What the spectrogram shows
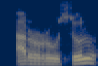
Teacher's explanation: alif lam syamsiah karena tidak dibaca langsung masuk ke huruf berikutnya yaitu ro ditandai rnya ada tasdidnya rnya dibaca dobel kemudian rusul wakaf dibaca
